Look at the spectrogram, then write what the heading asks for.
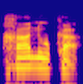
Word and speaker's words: Hanukkah: assimilate us into Oblivion it's important that we talk about pronunciation folks this holiday is kanuka I don't care how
